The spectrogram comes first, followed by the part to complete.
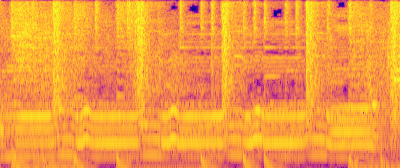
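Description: Instrumental break in a Latin romantic-style song, without vocals: held synth melody lines with small pitch bends over a steady beat, with deep bass hits that slide down in pitch two or three times a second.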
